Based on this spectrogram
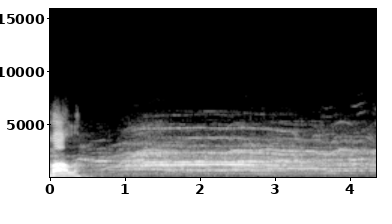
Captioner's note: audience cheering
